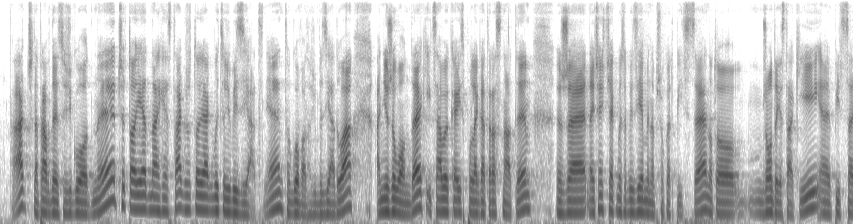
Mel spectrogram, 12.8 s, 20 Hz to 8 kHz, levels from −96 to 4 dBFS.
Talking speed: 220 wpm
